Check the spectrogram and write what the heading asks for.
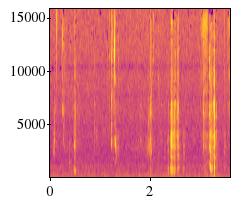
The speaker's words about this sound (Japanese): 時々こんな風に食べながら動画じゃない、食べながらラジオもやっております。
